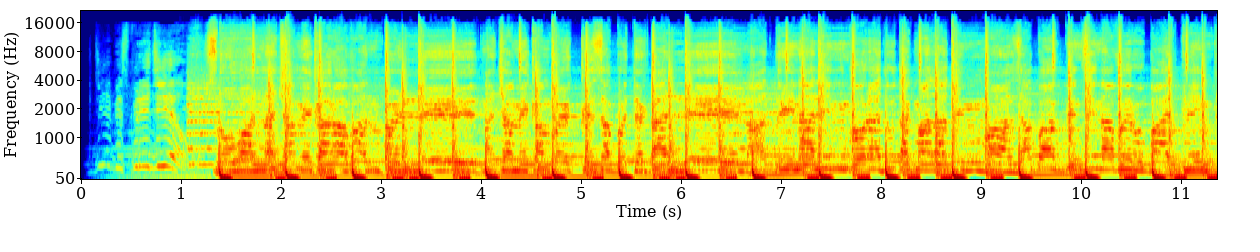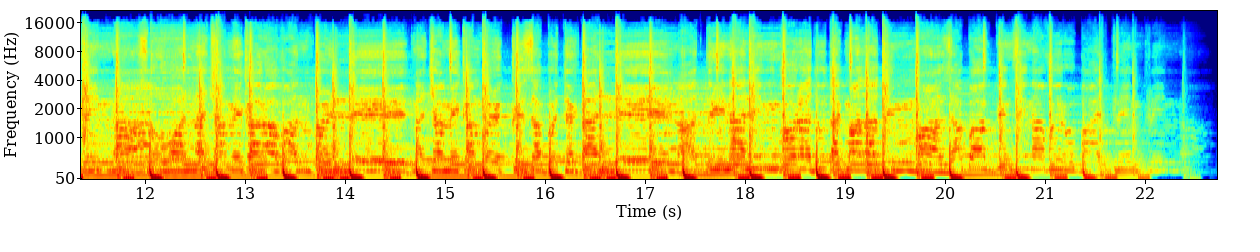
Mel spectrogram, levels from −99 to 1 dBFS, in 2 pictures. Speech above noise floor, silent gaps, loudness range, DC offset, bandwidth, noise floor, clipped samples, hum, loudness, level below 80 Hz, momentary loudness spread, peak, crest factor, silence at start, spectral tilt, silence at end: 32 dB; none; 1 LU; under 0.1%; 17 kHz; -42 dBFS; under 0.1%; none; -11 LUFS; -14 dBFS; 5 LU; 0 dBFS; 10 dB; 0.55 s; -5 dB/octave; 0.55 s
